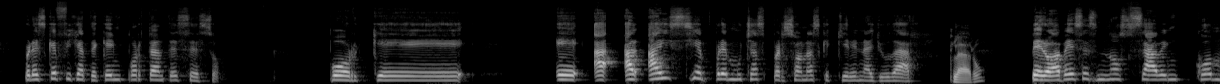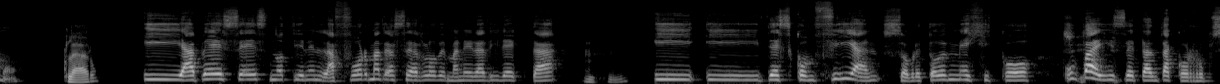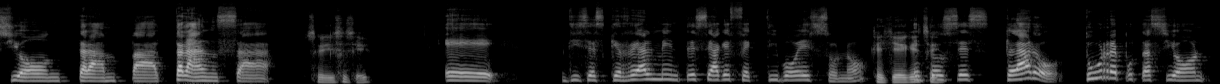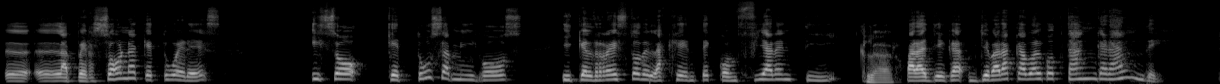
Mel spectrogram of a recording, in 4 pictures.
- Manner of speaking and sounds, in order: tapping; other background noise
- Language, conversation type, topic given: Spanish, podcast, ¿Cómo fue que un favor pequeño tuvo consecuencias enormes para ti?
